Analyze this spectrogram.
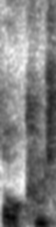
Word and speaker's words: Arceus: bestow upon him now for those of you who are about to say I'm pronouncing Arceus wrong Arceus has known Arceus Arceus Arcus whatever the heck you wanna pronounce it they're all right but I'm going to call it Arceus because that's what they say in the anime so anyway speed Fury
